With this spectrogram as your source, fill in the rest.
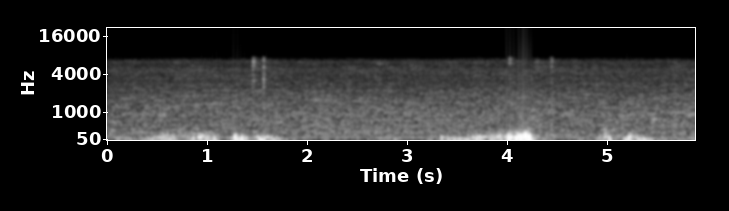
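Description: Keys clicking on a computer keyboard while web code is written, in short bursts of close taps separated by pauses, with light background hiss.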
